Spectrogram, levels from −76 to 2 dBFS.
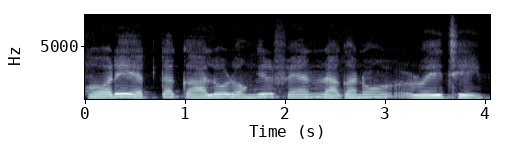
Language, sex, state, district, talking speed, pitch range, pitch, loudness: Bengali, female, West Bengal, Cooch Behar, 105 wpm, 220-250 Hz, 225 Hz, -15 LUFS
